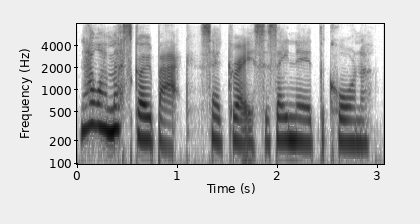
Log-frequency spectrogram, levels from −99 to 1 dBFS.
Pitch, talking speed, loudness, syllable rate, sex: 220 Hz, 235 wpm, -18 LUFS, 5.2 syllables/s, female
